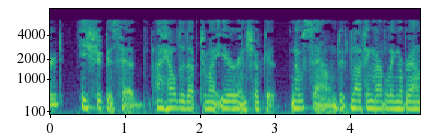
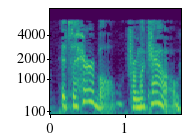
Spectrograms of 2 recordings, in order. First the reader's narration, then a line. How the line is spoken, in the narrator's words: said happily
